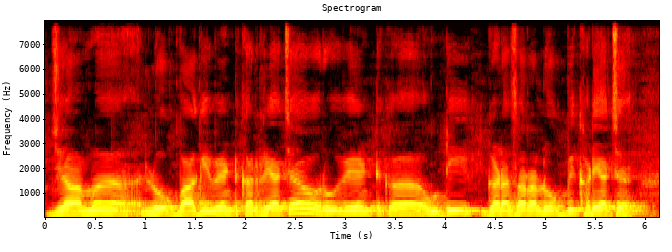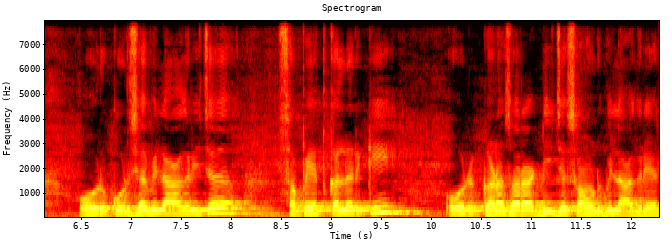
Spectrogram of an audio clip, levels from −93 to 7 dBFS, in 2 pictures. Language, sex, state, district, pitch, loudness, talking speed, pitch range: Marwari, male, Rajasthan, Nagaur, 155 Hz, -14 LUFS, 175 wpm, 150-160 Hz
